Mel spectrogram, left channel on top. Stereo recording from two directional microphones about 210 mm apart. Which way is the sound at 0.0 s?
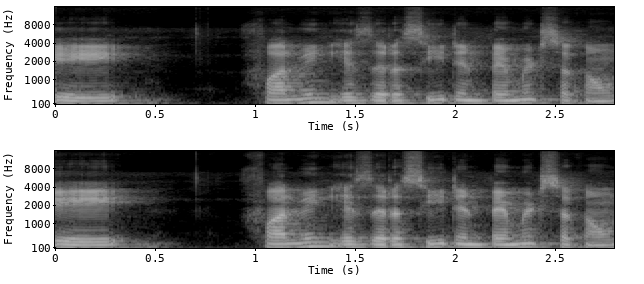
40° right (ahead or behind).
